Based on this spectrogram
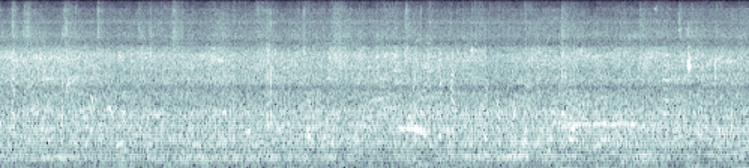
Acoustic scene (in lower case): park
